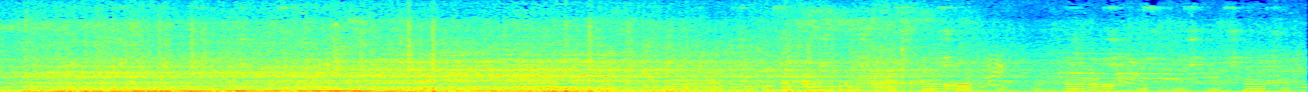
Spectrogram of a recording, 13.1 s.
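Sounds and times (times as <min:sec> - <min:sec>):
train wheels rumbling on rails: 0:00.0 - 0:06.6.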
